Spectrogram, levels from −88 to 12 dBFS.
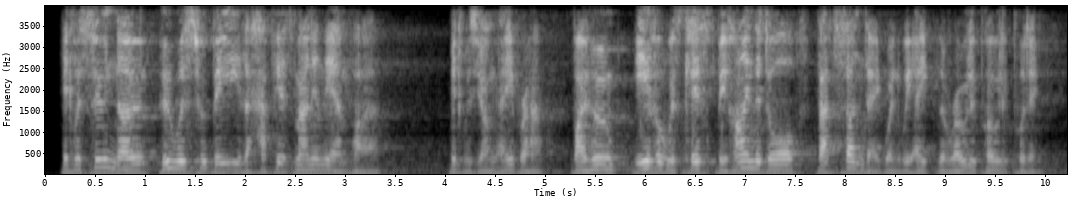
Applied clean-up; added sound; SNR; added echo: none; none; none; reverberation time 2.6 s.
